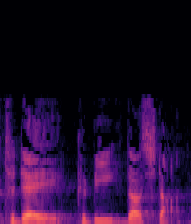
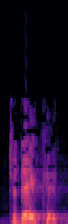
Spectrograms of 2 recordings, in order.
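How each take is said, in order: First: Today said slowly and gravely; slow, weighty warning. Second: Today punched louder and higher; stress on today. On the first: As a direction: let each word land like a warning. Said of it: "they, they emphasize". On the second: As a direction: lean hard on Today. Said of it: "they emphasize". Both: Shown as a demonstration.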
